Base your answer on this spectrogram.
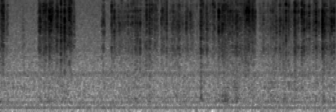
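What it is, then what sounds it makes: Plastic sequin fabric being scratched. Long black nails, tips pointed down, quickly scratch and tap on silver plastic sequin fabric. Bursts of bright, crisp, crinkly scratching rise and fall over a faint, steady low hum.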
